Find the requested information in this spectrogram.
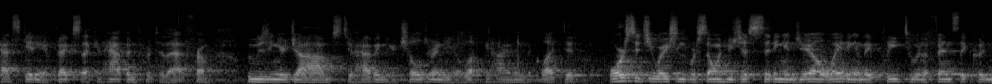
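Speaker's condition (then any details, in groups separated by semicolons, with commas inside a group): No condition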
